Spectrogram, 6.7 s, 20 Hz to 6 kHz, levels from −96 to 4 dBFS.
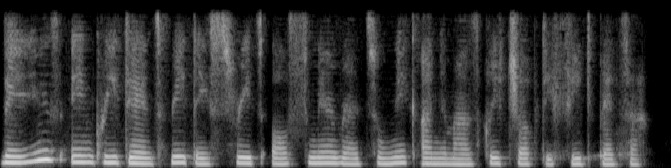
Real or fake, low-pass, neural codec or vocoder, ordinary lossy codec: fake; 5.4 kHz; codec, 16 kHz, 1.1 kbps, Voila-Tokenizer; none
